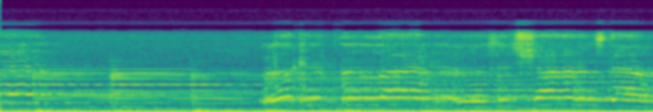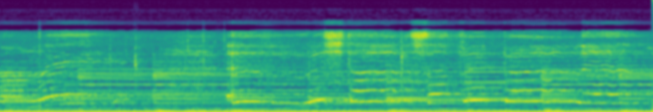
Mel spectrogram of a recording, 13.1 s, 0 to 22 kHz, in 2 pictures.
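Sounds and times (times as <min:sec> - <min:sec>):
woman singing pop song: 0:00.0 - 0:00.8, 0:08.6 - 0:13.0
steady backing track: 0:00.0 - 0:13.0.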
